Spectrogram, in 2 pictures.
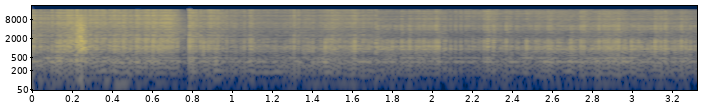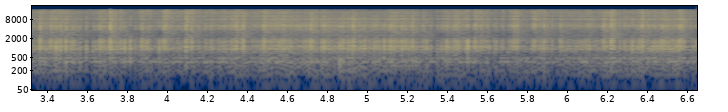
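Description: MIG welding arc running steadily on .035 wire under 75/25 shielding gas, a continuous hiss and crackle. The machine is set low, near 17 volts with the wire feed run down, so the weld is running too cold and risks lack of fusion.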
